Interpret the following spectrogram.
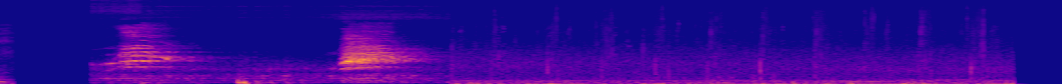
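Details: Two hoarse, breathy fox screams two seconds apart from an angry, howling animal. Soft rustling and footstep-like ticks follow over a low rumble.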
